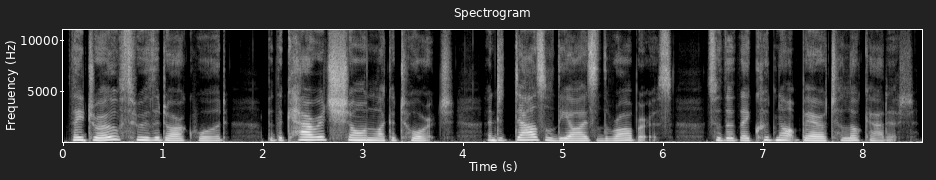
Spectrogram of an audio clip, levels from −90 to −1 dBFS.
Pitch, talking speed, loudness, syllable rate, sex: 215 Hz, 215 wpm, -19 LUFS, 5.0 syllables/s, female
